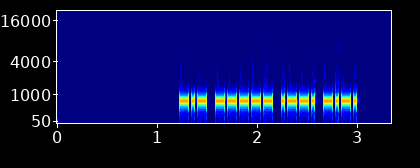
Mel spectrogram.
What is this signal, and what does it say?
Morse code, heard as a keyed tone, about 40 wpm, 700 Hz. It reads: K0PC
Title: K1USN SST QSO Practice - 40wpm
